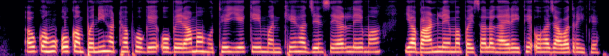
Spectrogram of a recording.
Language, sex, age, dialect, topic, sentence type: Chhattisgarhi, female, 36-40, Eastern, banking, statement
